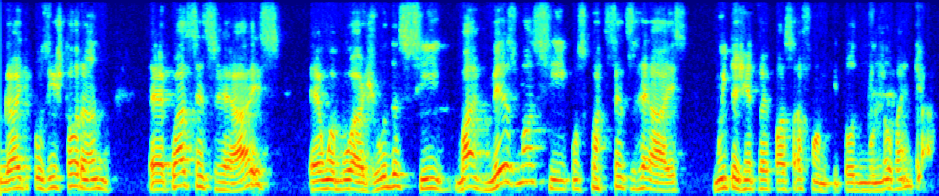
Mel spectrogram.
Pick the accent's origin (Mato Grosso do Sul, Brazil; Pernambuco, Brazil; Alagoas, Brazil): Pernambuco, Brazil; Pajeú region, Sertão of; eu sou da região do Pajeú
